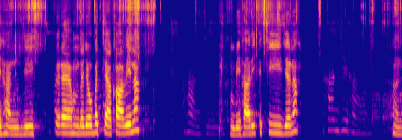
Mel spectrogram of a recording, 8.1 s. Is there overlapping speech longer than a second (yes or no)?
yes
